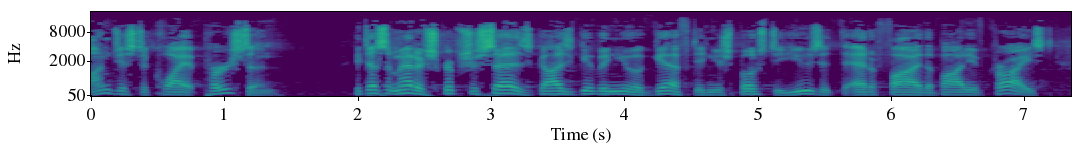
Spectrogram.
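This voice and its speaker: Bright-voiced preaching man. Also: a little high. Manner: conversational, animated preaching with acted-out quotes. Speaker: pastor. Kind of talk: sermon.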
